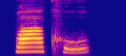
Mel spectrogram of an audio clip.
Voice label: "挖苦", Chinese

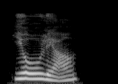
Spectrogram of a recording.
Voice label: "优良", Chinese

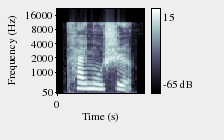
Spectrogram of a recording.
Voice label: "开幕式", Chinese

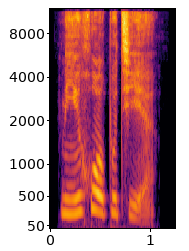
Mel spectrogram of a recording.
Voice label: "迷惑不解", Chinese

